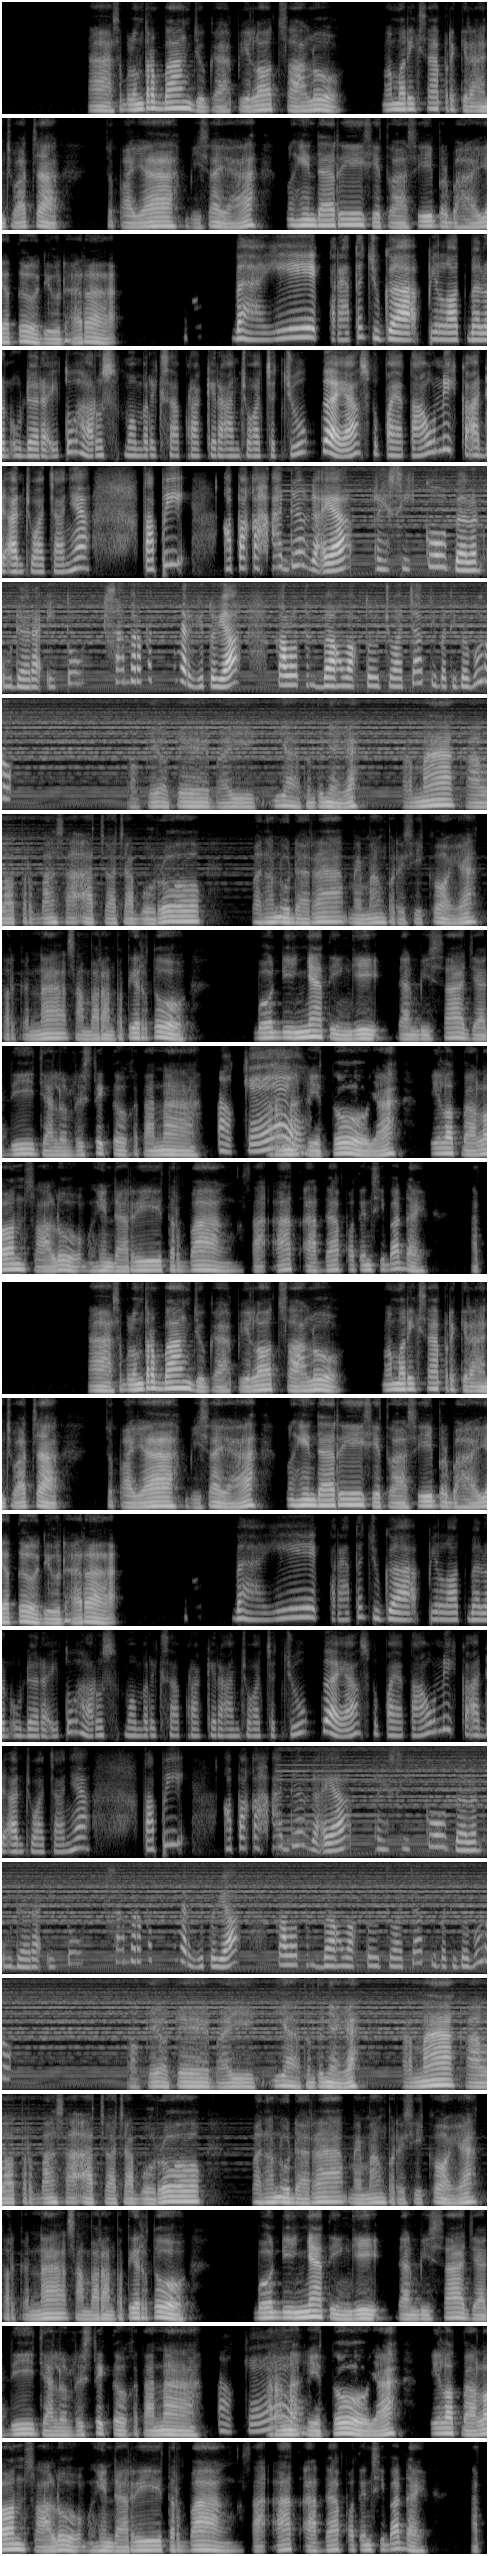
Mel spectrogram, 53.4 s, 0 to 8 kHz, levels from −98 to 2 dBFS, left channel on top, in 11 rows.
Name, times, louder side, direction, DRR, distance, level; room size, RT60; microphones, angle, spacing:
voice 1, 0.9-3.4 3.8-5.4 5.9-7.4 7.7-10.8 30.4-32.7 33.1-36.0 36.5-40.7 41.3-45.6 46.3-47.6 47.9-52.7, right 2 dB, 15° right, 0.3 m, -31 dB
voice 2, 12.0-25.7 26.0-29.2 45.8-46.7, left 7 dB, 80° left, 0.5 m, -32 dB
Musical instrument, 22.1-37.3, equal, ahead, 1.0 m, -45 dB
open air
head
